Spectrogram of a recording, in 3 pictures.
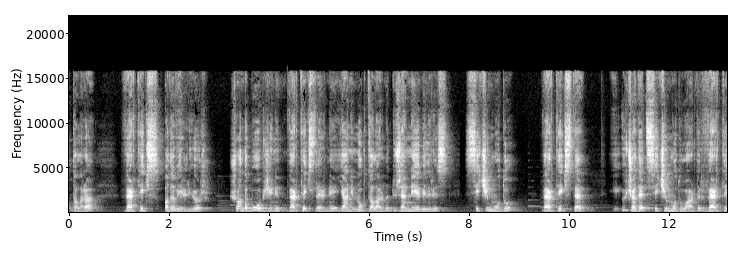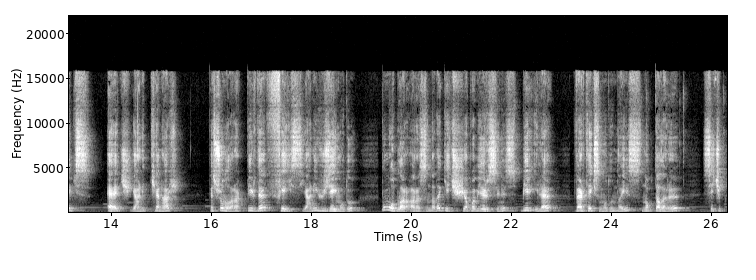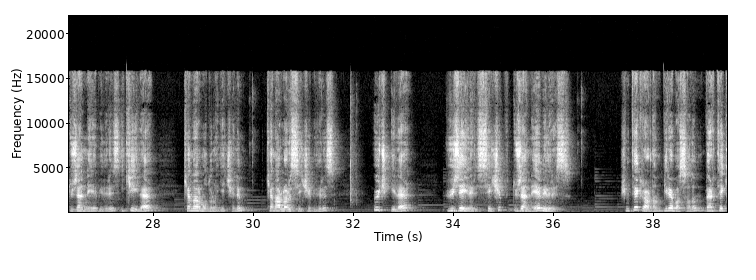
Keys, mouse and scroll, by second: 24.6 click, 25.4 click, 27.2 2, 29.9 click, 30.6 click, 32.0 3, 33.9 click, 34.5 click, 38.2 1.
